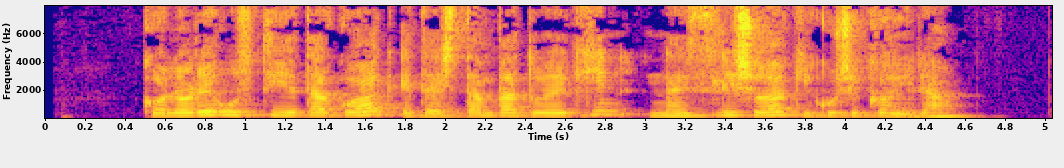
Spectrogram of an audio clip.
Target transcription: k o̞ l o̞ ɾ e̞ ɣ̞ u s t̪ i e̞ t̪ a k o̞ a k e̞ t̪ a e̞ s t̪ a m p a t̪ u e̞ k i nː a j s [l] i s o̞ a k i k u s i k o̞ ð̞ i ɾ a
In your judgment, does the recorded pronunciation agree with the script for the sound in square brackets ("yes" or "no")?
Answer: yes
